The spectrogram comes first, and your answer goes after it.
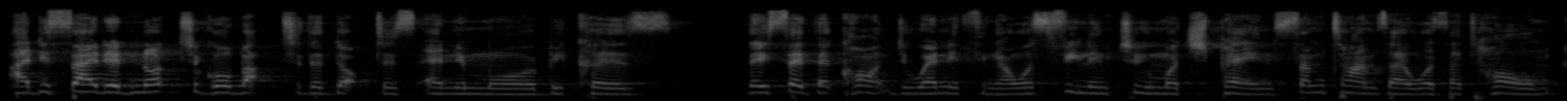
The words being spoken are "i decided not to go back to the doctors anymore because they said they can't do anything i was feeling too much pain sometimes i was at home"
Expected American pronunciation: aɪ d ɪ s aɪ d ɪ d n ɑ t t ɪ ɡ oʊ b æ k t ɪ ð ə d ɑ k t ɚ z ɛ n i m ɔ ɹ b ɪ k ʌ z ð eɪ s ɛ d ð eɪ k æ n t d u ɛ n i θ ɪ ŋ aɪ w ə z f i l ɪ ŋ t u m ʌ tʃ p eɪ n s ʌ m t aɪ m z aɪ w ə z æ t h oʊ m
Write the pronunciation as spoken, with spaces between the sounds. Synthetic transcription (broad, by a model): aɪ d ɪ s aɪ d ɪ d n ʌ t t ɪ ɡ oʊ b æ k t ɪ ð ə d ɑ k t ɚ z ɛ n i m ɔ ɹ b ɪ k ʌ z ð eɪ s ɛ d ð eɪ k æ n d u ɛ n i θ ɪ ŋ aɪ w ə z f i l ɪ ŋ t u m ʌ tʃ p eɪ n s ʌ m t aɪ m z aɪ w ə z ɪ t h oʊ m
